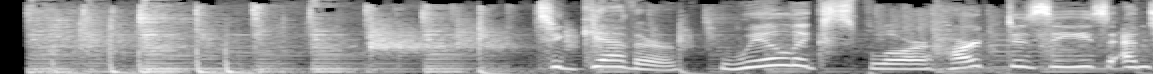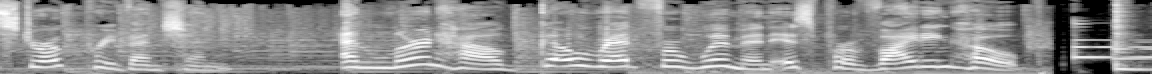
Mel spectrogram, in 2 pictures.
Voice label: commercial; Female Voice Talent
